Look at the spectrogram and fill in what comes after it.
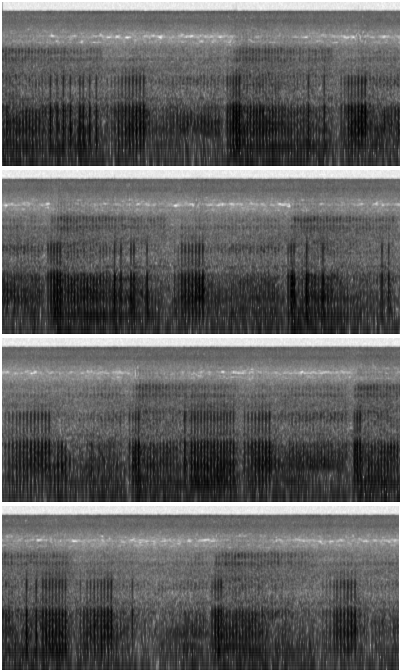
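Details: Happy domestic cat purring smoothly and steadily, a low rumbling purr pulsing in rhythmic waves with brighter surges roughly every second as it breathes in and out, quiet indoor setting.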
